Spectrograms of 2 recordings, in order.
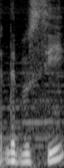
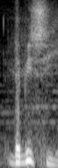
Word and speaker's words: Debussy: Y ya sabéis que en Gitanjáfora, cuando suena La Mer de Debussy, es que va a compartir un cuento propio, ¿no? – Un cuento propio, qué bien pronuncias, ¿eh? Debussy. – Debussy.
